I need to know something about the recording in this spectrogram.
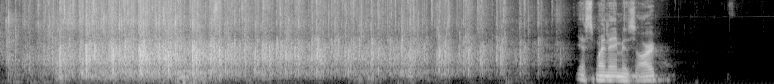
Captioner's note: applause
